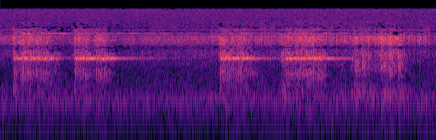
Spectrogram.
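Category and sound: signal or alarm, telephone ringing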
